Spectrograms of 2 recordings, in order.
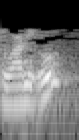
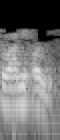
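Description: First: The word ends with a plain 'u' vowel. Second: The word ends with an added 'n' sound. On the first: The speaker calls it right. "jadi suwami'u tidak ditanwin" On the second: The speaker calls it wrong. "tidak suwami'un"

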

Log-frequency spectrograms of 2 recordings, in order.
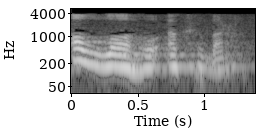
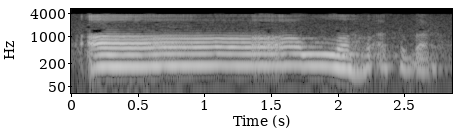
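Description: First: The vowels are kept short and direct. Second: The vowels are drawn out long. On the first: The speaker calls it right. "Langsung Allahu Akbar" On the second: The speaker calls it wrong. "dia memanjangkan"

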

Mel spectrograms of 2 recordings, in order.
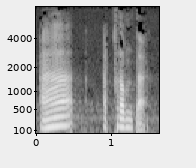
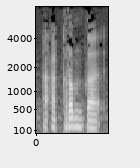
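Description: First: A long vowel separates the two glottal stops. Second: The two glottal stops follow each other directly. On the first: "datang alif di antara dua hamzah, yaitu jadi mad, dibacanya mad" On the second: "bahasa pertama tetap"

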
